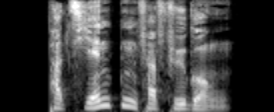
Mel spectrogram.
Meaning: advance directive
- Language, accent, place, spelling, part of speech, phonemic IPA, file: German, Germany, Berlin, Patientenverfügung, noun, /paˈt͡si̯ɛntn̩fɛɐ̯ˌfyːɡʊŋ/, De-Patientenverfügung.ogg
